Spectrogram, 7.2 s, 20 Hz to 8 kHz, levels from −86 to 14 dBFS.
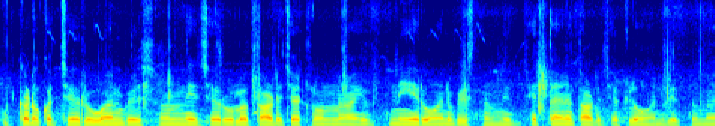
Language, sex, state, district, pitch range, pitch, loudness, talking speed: Telugu, male, Telangana, Nalgonda, 115-120 Hz, 115 Hz, -22 LUFS, 115 wpm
